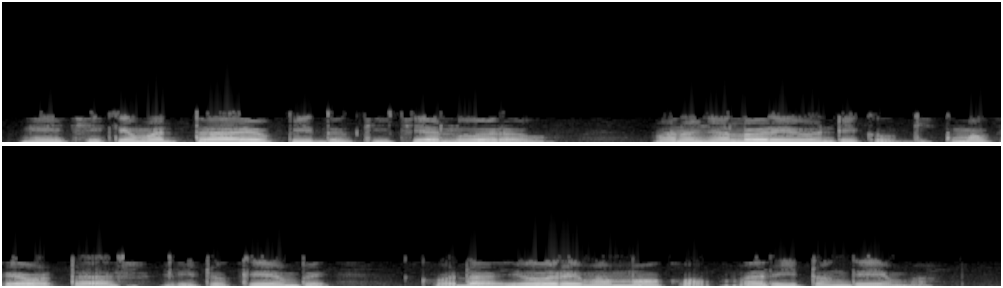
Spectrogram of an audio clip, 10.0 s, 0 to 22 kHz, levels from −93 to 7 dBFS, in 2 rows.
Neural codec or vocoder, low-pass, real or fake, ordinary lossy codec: none; 19.8 kHz; real; AAC, 16 kbps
